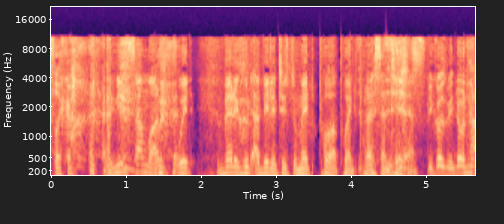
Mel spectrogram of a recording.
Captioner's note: speaking African English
